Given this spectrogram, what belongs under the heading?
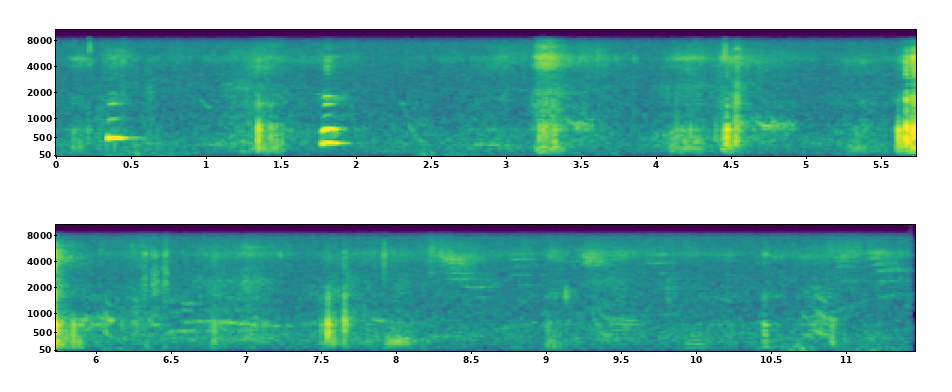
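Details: A dog breathes noisily with brief whistling notes and snuffly, irregular breath sounds, consistent with wheezing.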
